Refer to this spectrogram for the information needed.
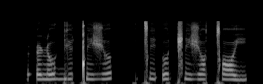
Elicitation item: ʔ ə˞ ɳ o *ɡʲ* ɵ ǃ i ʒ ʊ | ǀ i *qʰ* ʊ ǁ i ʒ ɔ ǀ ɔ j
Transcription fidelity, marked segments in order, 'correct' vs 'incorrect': correct, incorrect: ʔ

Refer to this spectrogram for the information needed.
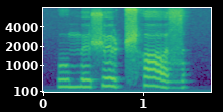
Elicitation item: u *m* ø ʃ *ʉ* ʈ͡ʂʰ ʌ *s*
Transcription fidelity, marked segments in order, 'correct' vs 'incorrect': correct, incorrect: ø, incorrect: z

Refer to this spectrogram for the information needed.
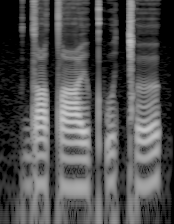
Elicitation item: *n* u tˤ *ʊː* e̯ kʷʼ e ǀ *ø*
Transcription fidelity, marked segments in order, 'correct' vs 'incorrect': incorrect: d, incorrect: ɵː, incorrect: ɵ

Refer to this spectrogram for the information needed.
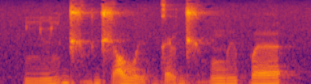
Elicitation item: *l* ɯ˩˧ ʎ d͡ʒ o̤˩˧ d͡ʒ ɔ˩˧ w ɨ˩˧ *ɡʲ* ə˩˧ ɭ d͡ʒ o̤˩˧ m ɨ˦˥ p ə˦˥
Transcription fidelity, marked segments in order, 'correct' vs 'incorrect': incorrect: ʎ, incorrect: ɡ

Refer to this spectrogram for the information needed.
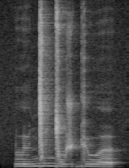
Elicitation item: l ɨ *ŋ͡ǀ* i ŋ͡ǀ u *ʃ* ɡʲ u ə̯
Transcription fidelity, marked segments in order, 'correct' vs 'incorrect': correct, incorrect: ʒ

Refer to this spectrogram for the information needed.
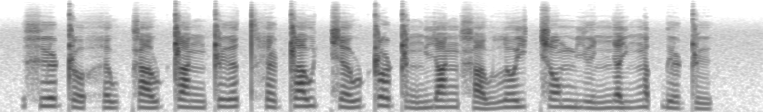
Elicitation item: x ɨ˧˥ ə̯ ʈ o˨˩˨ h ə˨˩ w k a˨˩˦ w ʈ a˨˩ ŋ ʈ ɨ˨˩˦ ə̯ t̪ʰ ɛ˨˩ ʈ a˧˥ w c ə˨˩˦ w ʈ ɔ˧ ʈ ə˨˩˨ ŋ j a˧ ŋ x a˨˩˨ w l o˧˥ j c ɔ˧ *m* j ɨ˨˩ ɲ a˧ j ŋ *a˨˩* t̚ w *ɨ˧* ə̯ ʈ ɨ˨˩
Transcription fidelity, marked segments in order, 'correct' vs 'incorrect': correct, incorrect: a˦˥, incorrect: ɨ˨˩

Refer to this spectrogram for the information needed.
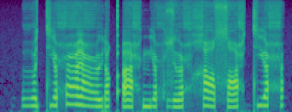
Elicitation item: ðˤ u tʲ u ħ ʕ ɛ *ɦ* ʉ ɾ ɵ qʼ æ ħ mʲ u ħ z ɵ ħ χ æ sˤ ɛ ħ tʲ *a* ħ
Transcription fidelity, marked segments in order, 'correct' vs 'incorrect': incorrect: ʕ, incorrect: ə

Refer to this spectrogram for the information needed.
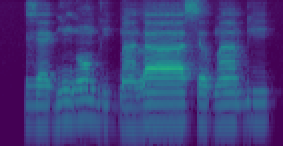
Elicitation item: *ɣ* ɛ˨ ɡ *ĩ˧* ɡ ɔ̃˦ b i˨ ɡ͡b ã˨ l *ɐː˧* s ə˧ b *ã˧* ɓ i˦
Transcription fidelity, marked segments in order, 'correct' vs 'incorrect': correct, correct, incorrect: aː˧, incorrect: ã˦

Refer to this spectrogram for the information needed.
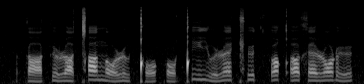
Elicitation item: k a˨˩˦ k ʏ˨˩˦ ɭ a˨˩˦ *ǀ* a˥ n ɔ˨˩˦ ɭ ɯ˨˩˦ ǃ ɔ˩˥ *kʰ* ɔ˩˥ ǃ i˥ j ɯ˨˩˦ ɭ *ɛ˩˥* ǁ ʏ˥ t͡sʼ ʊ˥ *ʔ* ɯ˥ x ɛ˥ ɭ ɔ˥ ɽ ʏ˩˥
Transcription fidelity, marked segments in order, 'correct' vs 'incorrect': correct, incorrect: k, incorrect: ɛ˥, incorrect: qʼ

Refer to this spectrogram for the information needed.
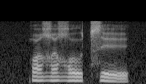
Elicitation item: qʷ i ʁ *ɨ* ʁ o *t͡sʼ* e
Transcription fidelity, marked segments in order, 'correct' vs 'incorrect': incorrect: ɪ, incorrect: t͡s

